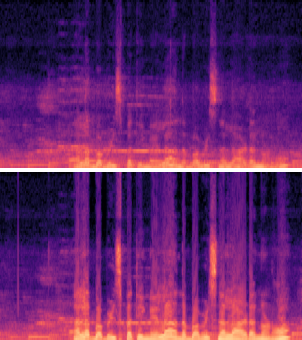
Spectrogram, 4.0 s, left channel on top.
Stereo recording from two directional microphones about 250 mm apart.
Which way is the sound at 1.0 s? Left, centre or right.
Right.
